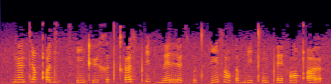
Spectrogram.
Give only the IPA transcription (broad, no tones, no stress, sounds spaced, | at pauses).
ɡ ɛ̃ t i qʼ y dʲ ø t t͡sʼ ĩ kʼ y x ə t kʰ œ s pʼ i t b e r ʏ t͡sʼ u t h ĩ s ɔ̃ ʔ ə b i tʼ ũ pʼ e h ɔ̃ qʼ œ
